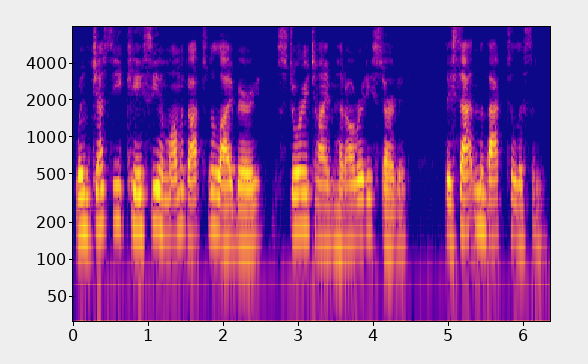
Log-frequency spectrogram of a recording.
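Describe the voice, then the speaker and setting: A woman reading a children's picture book aloud in an expressive, animated way, with casual asides. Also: low voice, moderate pace. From Canada. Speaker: storytime reader.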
